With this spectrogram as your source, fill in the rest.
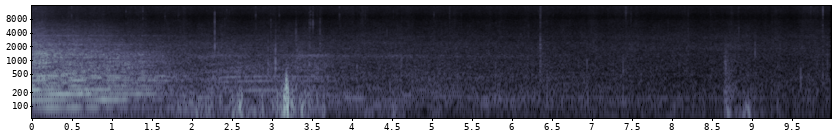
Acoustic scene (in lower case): residential area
